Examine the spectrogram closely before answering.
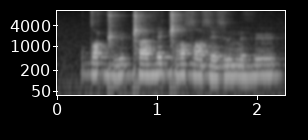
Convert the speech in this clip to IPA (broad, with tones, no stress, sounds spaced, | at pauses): dˤ ø˦ ɡ͡ǁ ø˧ ǁ a˧ ɦ ɛ˦ ɡ͡ǁ æ˦ zˤ a˧ z ɛ˨ z ɯ˧ n ə˧ ɦ ø˦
